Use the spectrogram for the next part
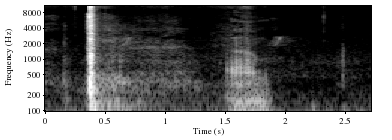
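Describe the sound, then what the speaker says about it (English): A 1970 Lotus Europa's fiberglass door shuts with one sharp, solid thump close by, followed about a second later by a softer, duller rattle of movement in a quiet setting. "This has some of the best closing doors for a Europa I've ever heard or felt."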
